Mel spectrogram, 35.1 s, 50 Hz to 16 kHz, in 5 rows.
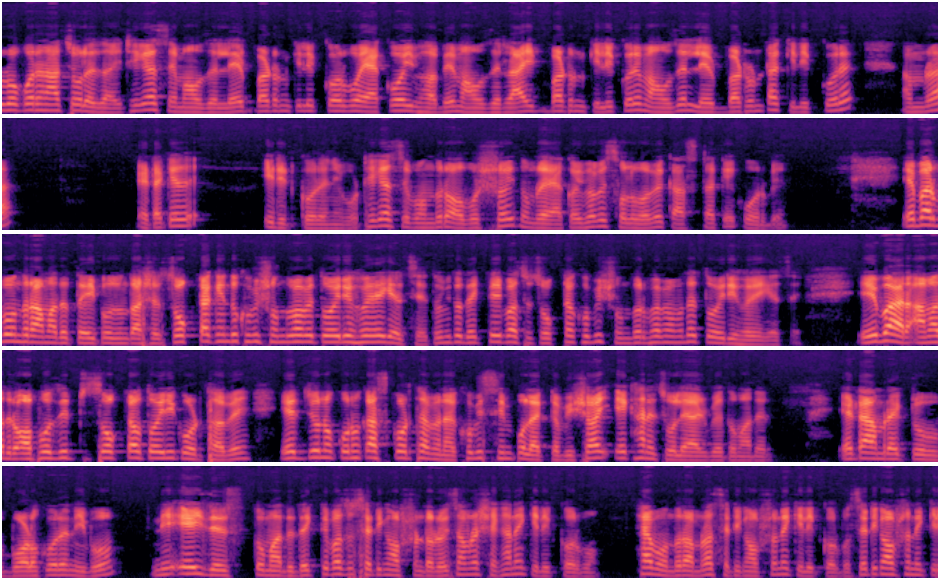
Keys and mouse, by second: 2.5-7.8 right drag, 9.6-13.5 right drag, 13.5-25.5 middle drag, 25.5-35.1 right drag.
